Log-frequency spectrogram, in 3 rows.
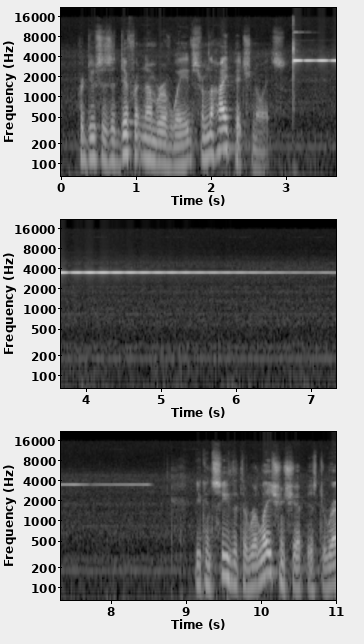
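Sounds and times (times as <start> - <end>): chime ringing high tone: 3.1 - 8.6.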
